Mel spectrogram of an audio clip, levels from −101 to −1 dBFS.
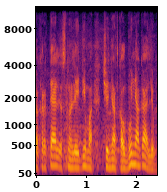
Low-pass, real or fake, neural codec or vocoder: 10.8 kHz; real; none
